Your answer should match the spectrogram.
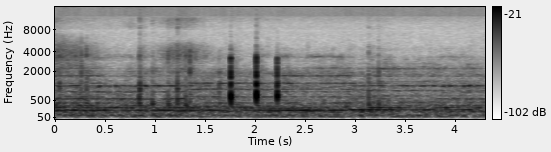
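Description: Quiet room with a faint steady hum, broken near the middle by three quick light clicks about a quarter second apart, handling noise from the boxed action figure and camera being moved for close-ups.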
